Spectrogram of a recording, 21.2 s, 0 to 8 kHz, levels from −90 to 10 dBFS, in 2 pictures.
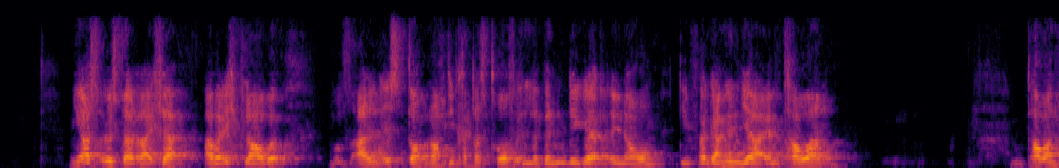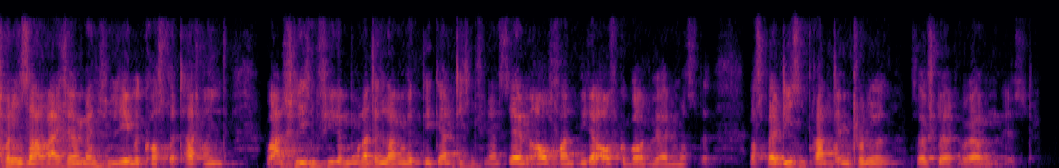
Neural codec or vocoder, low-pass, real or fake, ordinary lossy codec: codec, 16 kHz, 4 kbps, FreqCodec, smaller model; 7.2 kHz; fake; none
